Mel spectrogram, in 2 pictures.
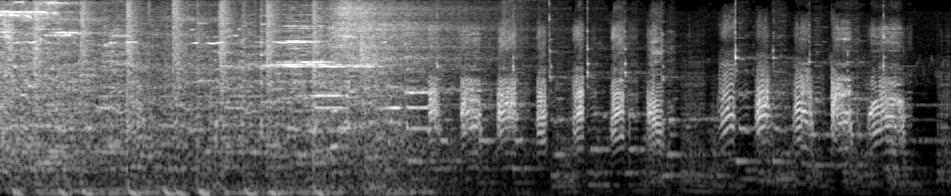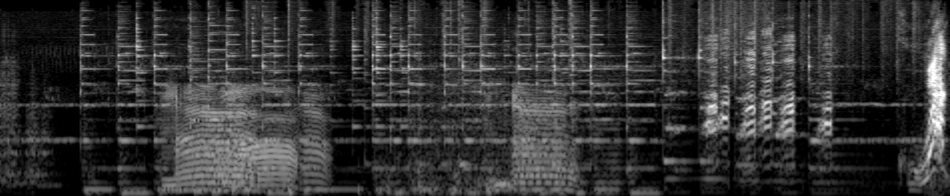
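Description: Cartoon sound effects over background music: a toy-like train's steel wheels screeching and rumbling as it brakes, then a run of ducklings quacking, two long cow moos, and more quacks near the end.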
